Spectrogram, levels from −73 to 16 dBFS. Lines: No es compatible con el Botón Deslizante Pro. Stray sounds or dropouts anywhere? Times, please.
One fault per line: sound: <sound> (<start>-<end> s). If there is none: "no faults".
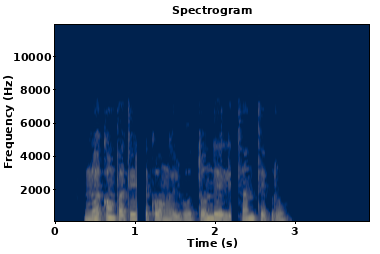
sound: dropout (1.0-1.1 s)
sound: dropout (2.2-2.3 s)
